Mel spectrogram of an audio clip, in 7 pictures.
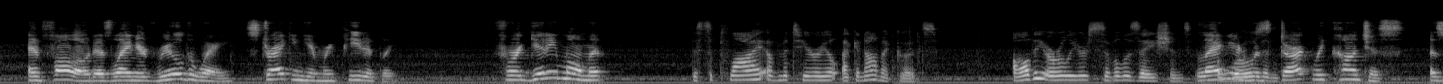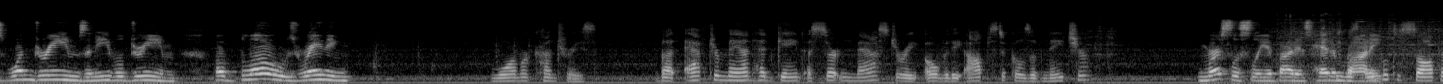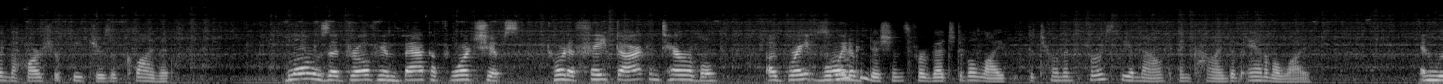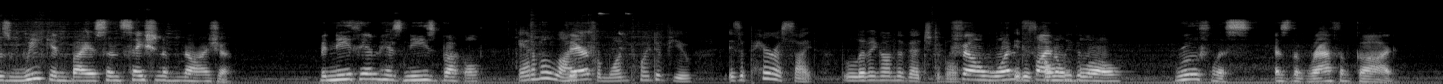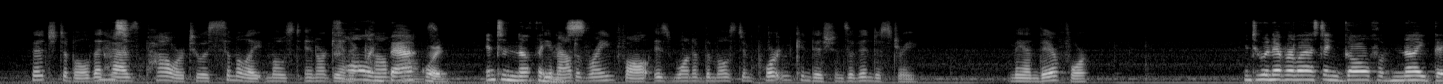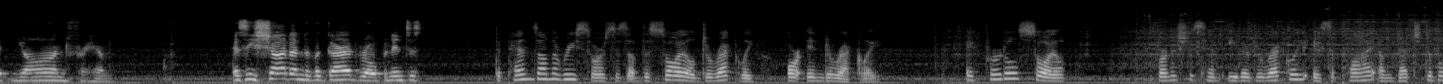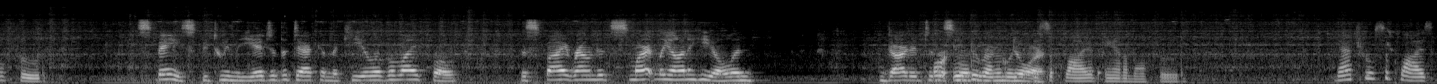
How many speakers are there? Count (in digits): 2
